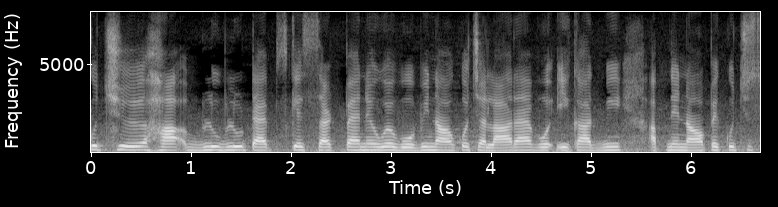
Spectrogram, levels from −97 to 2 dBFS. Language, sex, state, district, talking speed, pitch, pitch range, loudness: Hindi, female, Haryana, Rohtak, 215 wpm, 180 Hz, 175-190 Hz, -15 LUFS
